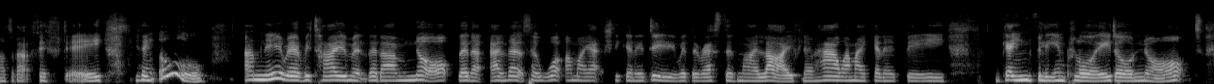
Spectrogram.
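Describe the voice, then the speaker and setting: Fairly low in pitch, a woman with an English accent speaks at a fairly quick pace with fairly even intonation. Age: 50s. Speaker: podcast host and nurse. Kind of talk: casual interview chat.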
